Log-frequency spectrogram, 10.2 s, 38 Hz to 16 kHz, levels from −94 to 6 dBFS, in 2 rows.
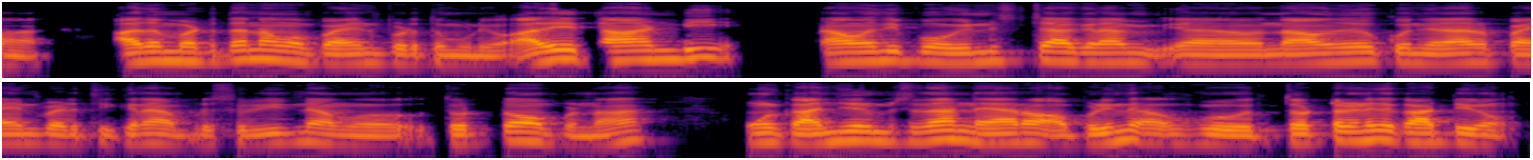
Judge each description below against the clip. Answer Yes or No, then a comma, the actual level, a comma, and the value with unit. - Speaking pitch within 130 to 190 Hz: Yes, medium, 140 Hz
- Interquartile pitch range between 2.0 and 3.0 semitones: No, average, 3.5 semitones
